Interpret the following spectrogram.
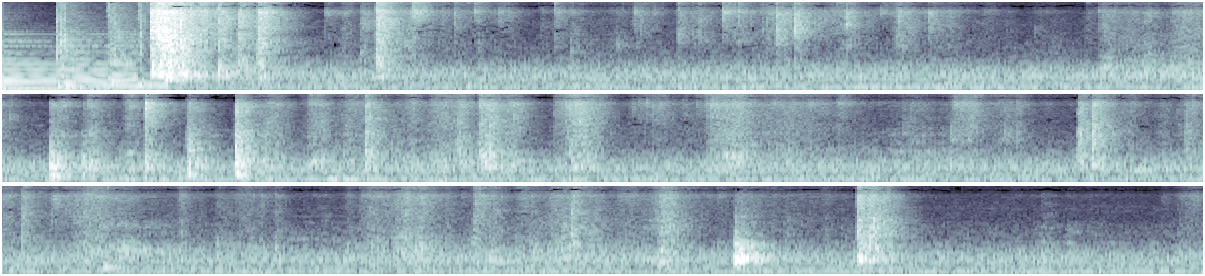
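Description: Background music cuts off within the first second, followed by one loud sharp clack. After that come scattered small clicks and knocks of hand work with parts, over a steady low electrical hum.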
